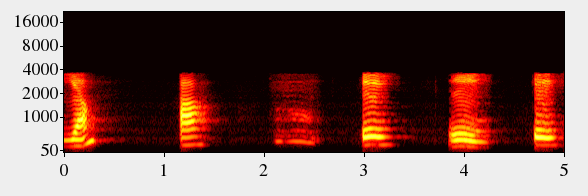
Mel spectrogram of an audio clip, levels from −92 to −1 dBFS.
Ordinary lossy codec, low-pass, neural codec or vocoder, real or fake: AAC, 16 kbps; 3.6 kHz; autoencoder, 48 kHz, 32 numbers a frame, DAC-VAE, trained on Japanese speech; fake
